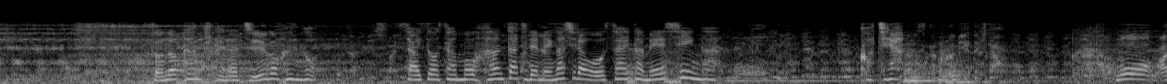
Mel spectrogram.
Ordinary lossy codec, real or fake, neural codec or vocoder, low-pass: none; fake; codec, 16 kHz, 4 kbps, FunCodec, trained on Chinese and English, 50 frames a second; 7.2 kHz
